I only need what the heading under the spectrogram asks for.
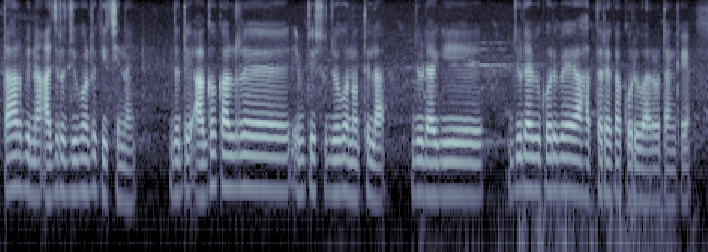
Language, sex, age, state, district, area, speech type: Odia, male, 18-30, Odisha, Rayagada, urban, spontaneous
